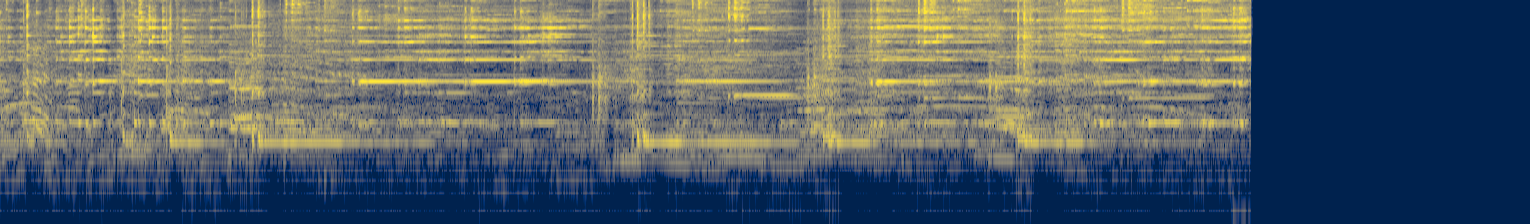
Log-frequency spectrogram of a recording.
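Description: Large Swiss cowbells (Treicheln) clanging in a repeating swing of about one beat every two seconds. The ringing cuts off suddenly near the end, leaving dead silence.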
